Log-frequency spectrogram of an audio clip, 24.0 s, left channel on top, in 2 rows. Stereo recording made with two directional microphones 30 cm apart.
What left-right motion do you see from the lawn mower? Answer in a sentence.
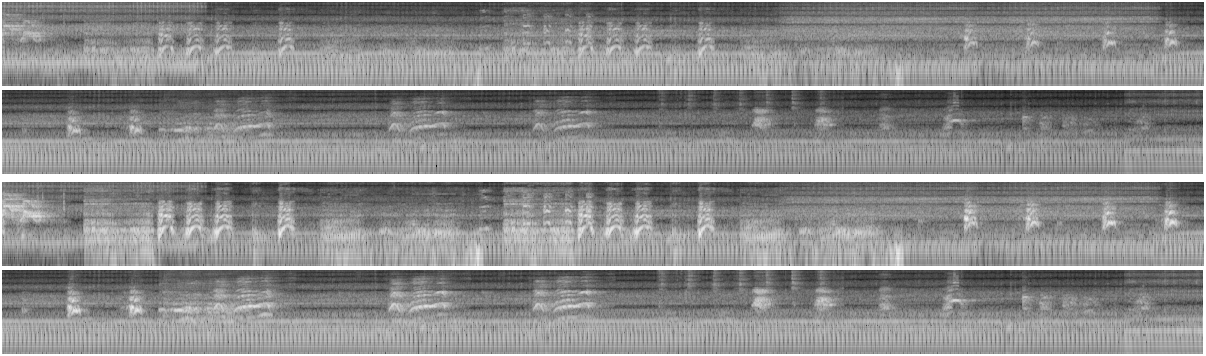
In this clip you hear the lawn mower travel towards the right.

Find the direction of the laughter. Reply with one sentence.
You can hear the laughter on the right.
